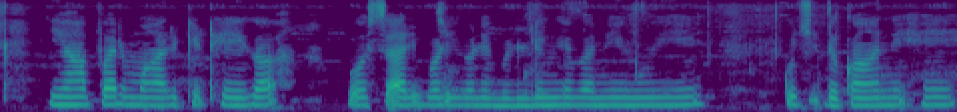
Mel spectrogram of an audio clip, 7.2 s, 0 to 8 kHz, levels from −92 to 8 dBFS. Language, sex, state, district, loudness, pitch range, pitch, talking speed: Hindi, female, Uttar Pradesh, Gorakhpur, -41 LUFS, 200-210 Hz, 205 Hz, 115 wpm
